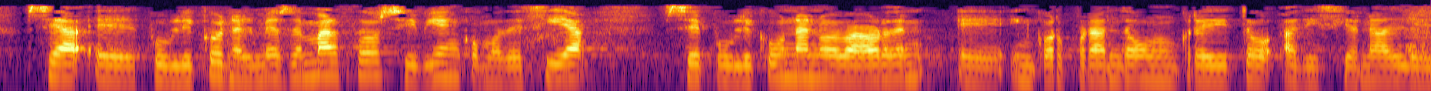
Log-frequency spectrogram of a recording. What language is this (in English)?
Spanish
